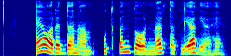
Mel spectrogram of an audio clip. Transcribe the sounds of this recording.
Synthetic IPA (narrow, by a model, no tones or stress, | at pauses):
ɛːɔːɾət̪̚d̪anaːmʊt̪pənt̪ɔːɽnəɾt̪ɐklejaɡɐja̰ɦɛː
